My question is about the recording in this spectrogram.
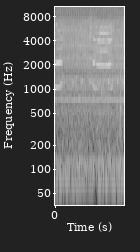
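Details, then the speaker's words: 2019 Nissan NV3500, 5.6L VK56VD V8, about 38,000 miles, idling: loud whistle traced by stethoscope to a hose off the intake manifold that looks split or collapsed; squeezing it stops the sound. Thin high hiss: PCV vacuum leak. "i kind of wandered around until i could narrow down the sound to this hose here coming off the manifold i'm not really familiar with this car but it pretty much runs to here and it looks like it may have split or collapsed back here"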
